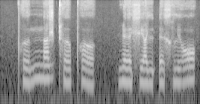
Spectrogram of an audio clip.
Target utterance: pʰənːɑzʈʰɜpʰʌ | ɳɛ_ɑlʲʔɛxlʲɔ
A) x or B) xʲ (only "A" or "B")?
B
